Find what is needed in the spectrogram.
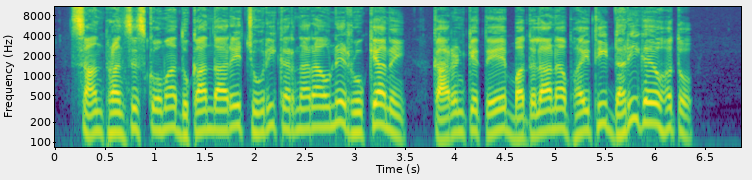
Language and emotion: Gujarati, fearful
